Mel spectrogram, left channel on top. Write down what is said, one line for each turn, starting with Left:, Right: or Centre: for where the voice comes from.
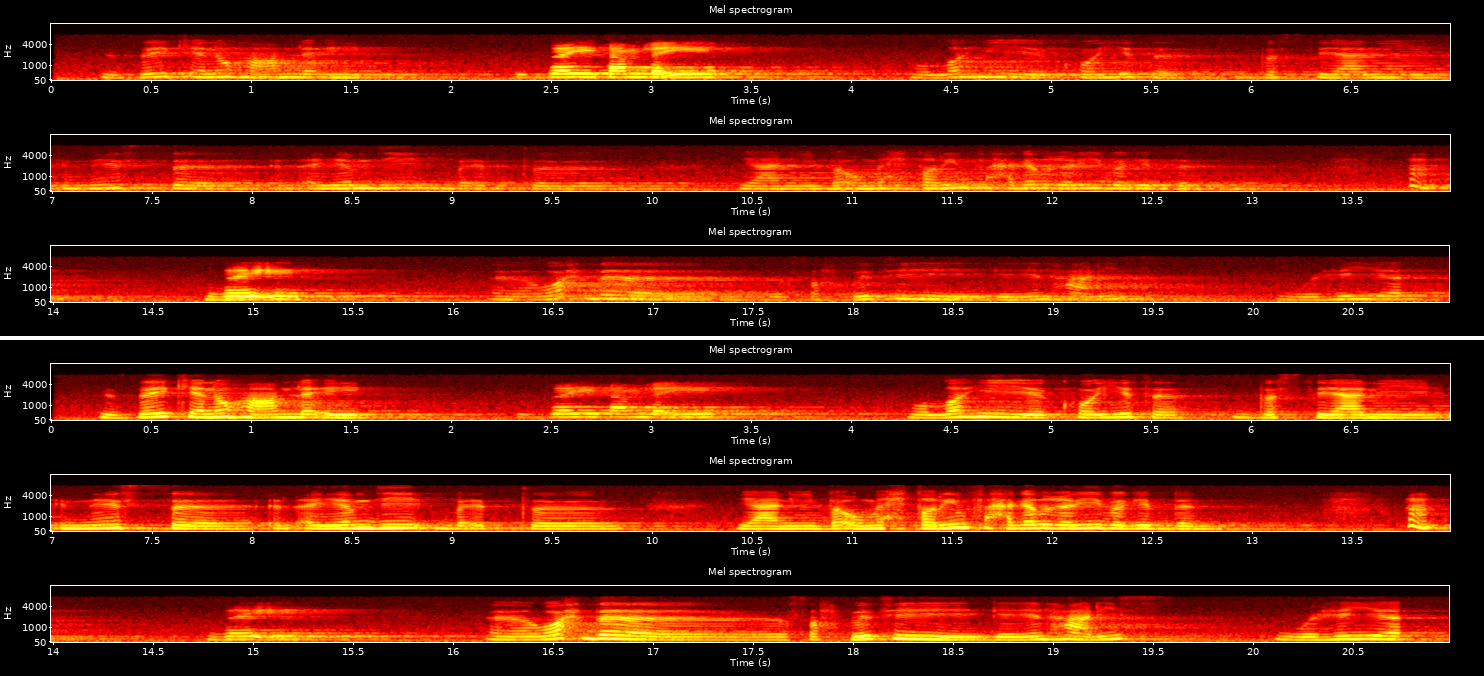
Right: ازيك يا نهى عاملة ايه؟
Left: ازيك عاملة ايه
Right: والله كويسة بس يعني الناس آه، الأيام دي بقت آه، يعني بقوا محتارين في حاجات غريبة جدا <laughs>
Left: زي ايه
Right: آه، واحدة آه، صاحبتي جايلها عريس وهي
